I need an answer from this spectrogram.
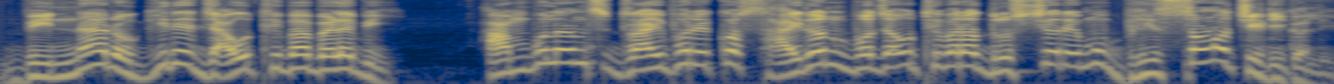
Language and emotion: Odia, disgusted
